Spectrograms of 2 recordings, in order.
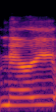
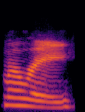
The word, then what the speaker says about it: Marie: up we have mary is it mary or am i pronouncing it right it's marie marie yeah marie i'm sorry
